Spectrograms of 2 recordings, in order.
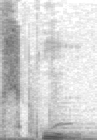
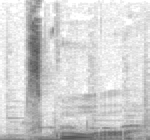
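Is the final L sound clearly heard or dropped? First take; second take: dropped; clearly heard. First: The final L sound is left out. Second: The final dark L is clearly heard. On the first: The speaker calls it wrong. "Don't simply omit this sound" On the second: The speaker calls it right. "It's supposed to be obvious in the words"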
